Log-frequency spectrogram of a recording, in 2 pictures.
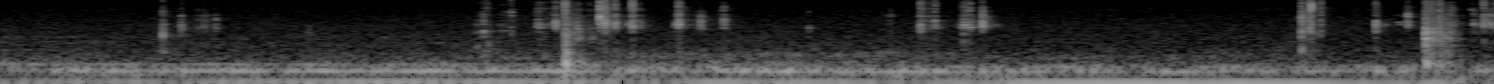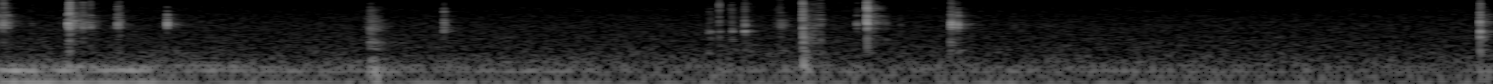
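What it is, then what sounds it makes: Glycerin soap bar being carved. A small, solid, orange translucent glycerin-type soap bar is held in the hand and carved with a utility knife blade that scrapes and slices off thin shavings. Short, crisp, bright scraping and clicking cuts come in irregular bursts over a steady low hum that fades out after about eight seconds, leaving the later cuts more isolated against near silence.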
